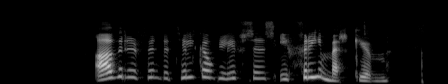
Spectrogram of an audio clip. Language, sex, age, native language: Icelandic, male, 11, Icelandic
